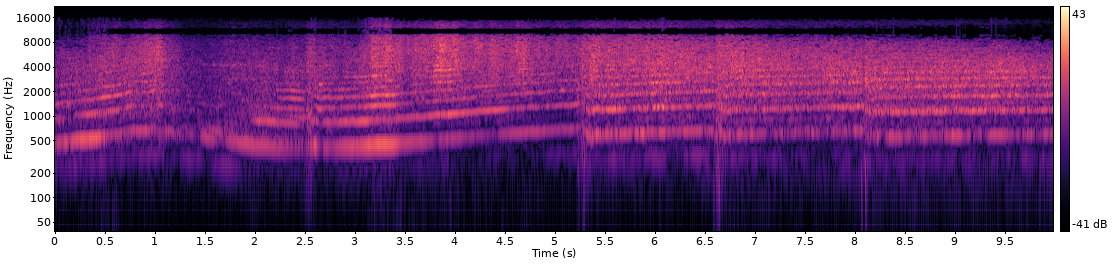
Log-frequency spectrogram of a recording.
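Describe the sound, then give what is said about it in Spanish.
Race car engines roar at the Jarama racing circuit, a loud high-pitched whine that climbs in pitch, then snaps back down at several sharp gear shifts before rising again, continuous and with no voices. “qué rugir de motores”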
